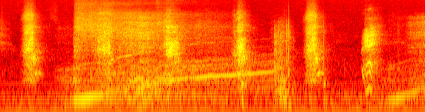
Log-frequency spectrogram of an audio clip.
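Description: A man's forceful breaths and grunts of effort as he works out, coming in a steady rhythm about once every one and a half seconds. Through the middle, a whirring sound runs underneath and rises slowly in pitch.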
